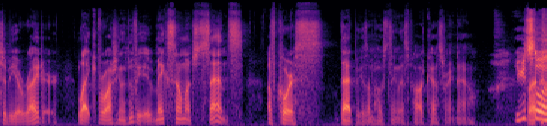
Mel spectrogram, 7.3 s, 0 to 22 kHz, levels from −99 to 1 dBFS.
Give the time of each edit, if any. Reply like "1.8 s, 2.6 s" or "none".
1.3 s, 3.3 s, 4.7 s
